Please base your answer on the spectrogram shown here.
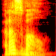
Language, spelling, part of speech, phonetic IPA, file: Russian, развал, noun, [rɐzˈvaɫ], Ru-развал.ogg
- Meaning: 1. disintegration, breakdown 2. disorganization, disorder 3. open-air bazaar 4. camber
